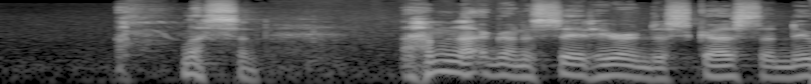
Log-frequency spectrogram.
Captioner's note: scoffs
